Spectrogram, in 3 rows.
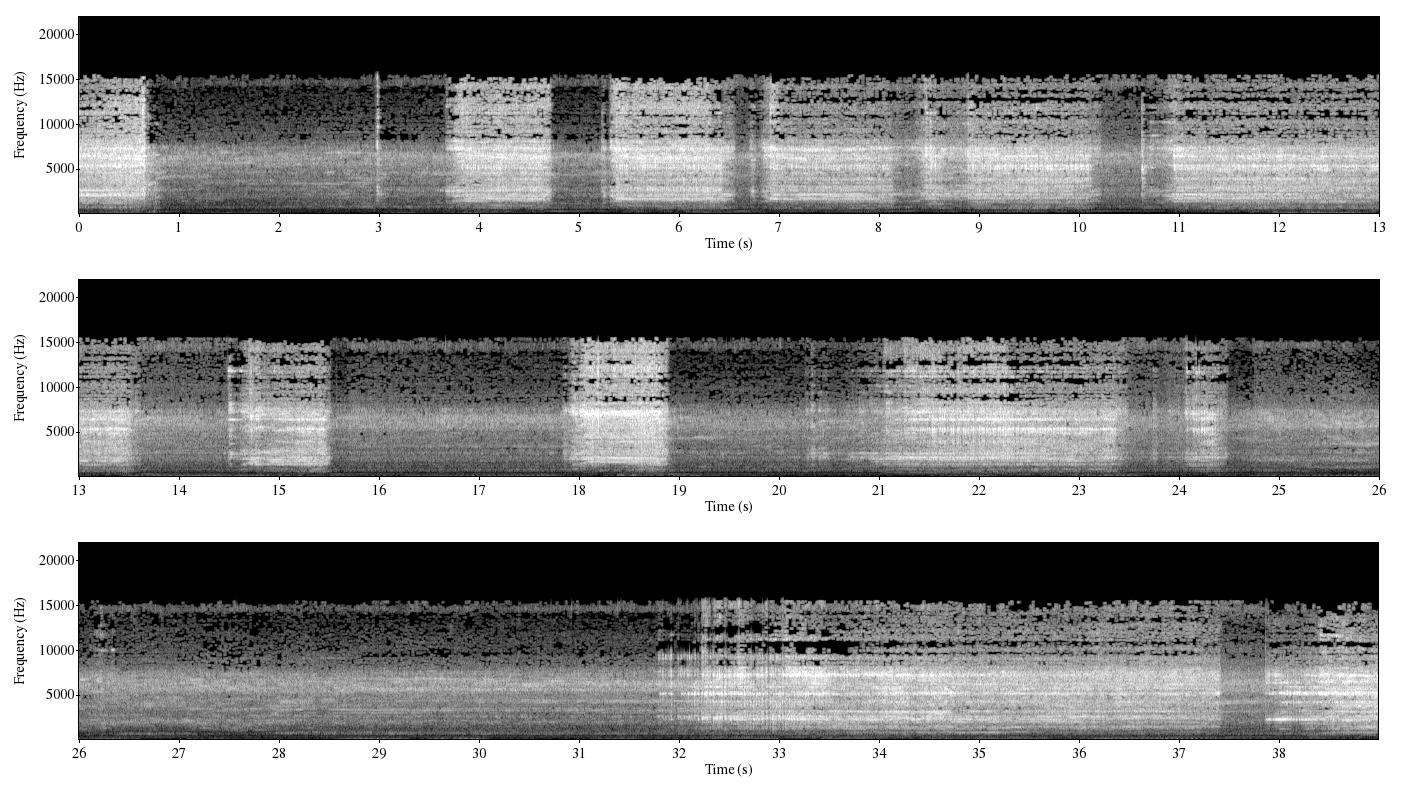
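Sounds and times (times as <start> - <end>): angle grinder motor humming: 0.0 - 38.9
disc grinding sheet metal: 20.2 - 30.2, 31.3 - 38.9.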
